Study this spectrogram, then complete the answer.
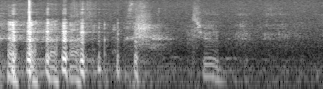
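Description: A middle-aged man laughs heartily close by.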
